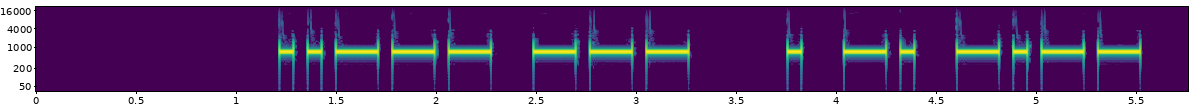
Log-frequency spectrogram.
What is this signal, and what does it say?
Morse code, heard as a keyed tone, about 17 wpm, 700 Hz. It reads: 2O ENY
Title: Winter Field Day Exchanges 17wpm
